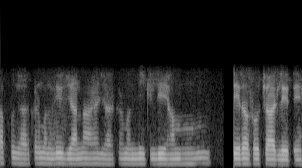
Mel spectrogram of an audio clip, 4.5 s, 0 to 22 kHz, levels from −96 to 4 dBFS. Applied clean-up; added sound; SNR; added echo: none; none; none; none.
